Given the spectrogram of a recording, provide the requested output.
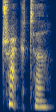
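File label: "tractor", British English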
